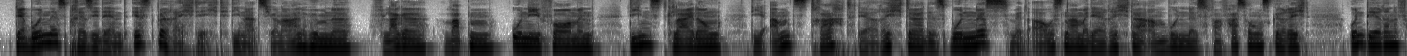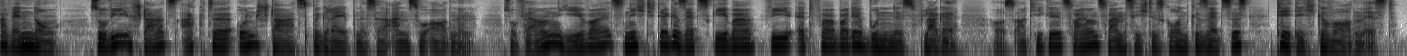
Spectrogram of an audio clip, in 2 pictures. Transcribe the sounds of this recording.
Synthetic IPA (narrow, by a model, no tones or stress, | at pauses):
d̥eːɐbʊndəspʁ̥ɛzidɛntʰɪstb̥əʁɛ̰çtɪ̰çtd̥iːna̰t͡sjonaːlɦʏmnə | flaɡəvapm̩ʔuːnifɔɐmən | d̥iːnstkl̥aɪdʊŋ | d̥iːʔa̰mt͡stʁ̥aχtd̥eːɐʁɪçtɐdɛsb̥ʊndəsmɪ̰tʔa̰ʊsnaːmədeːɐʁɪçtɐʔa̰mbʊndəsfɛɐfasʊŋsɡ̥əʁɪçt | ʔʊnt̚d̥eːʁənfɛɐvɛndʊŋ | z̥oviːʃtaːt͡sʔaktʰəʔʊntʃtaːt͡sb̥əɡʁɛːbnɪsəʔa̰nt͡suʔɔɐdnə̰n | z̥ofɛɐnjeːvaɪlsnɪçtd̥eːɐɡəzɛt͡sɡ̥eːbɐviːʔɛtv̥aːbaɪdeːɐbʊndəsflaɡə | ʔaʊsʔa̰ɐtʰiːkl̩t͡sv̥aɪʊntt͡sv̥ant͡sɪçd̥ɛsɡ̥ʁʊnt̚ɡ̥əzɛt͡səs | tʰɛːtɪçɡ̥əvɔɐdn̩ɪ̰st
